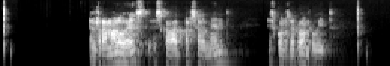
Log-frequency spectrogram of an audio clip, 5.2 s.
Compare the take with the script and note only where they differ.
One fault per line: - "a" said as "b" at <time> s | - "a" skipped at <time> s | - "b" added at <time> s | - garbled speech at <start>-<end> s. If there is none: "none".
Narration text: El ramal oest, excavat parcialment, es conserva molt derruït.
- "molt" skipped at 4.1 s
